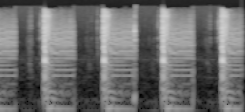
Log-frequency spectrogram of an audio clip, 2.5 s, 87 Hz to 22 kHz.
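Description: A sampled music loop playing back through the DAW: a pitched note with a sharp attack repeats evenly about every 0.6 seconds, each one ringing briefly and dying away before the next.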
